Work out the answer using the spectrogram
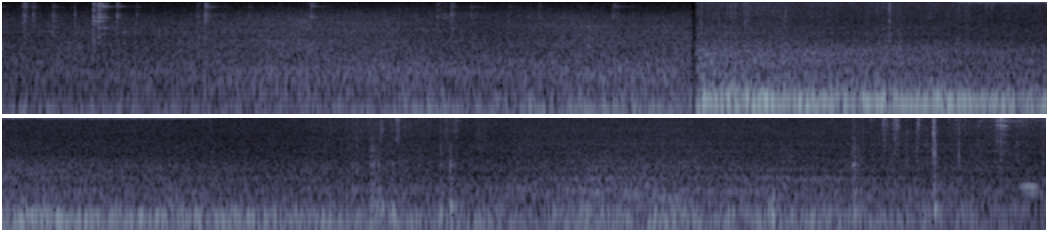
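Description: Road vehicle engine and traffic noise, a steady low rumble that steps up suddenly about five seconds in and then slowly eases off.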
